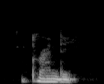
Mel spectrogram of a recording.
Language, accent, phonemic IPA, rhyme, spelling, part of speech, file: English, Southern England, /ˈbɹændi/, -ændi, brandy, noun / verb, LL-Q1860 (eng)-brandy.wav
- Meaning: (noun) 1. An alcoholic liquor distilled from wine or fermented fruit juice 2. Any variety of such liquor 3. A serving of such liquor; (verb) To preserve, flavour, or mix with brandy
